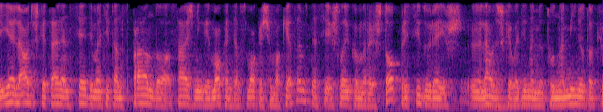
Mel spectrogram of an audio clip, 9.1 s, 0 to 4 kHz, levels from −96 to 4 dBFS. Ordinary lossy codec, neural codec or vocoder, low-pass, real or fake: MP3, 32 kbps; none; 3.6 kHz; real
